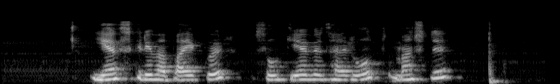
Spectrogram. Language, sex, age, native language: Icelandic, female, 60-69, Icelandic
